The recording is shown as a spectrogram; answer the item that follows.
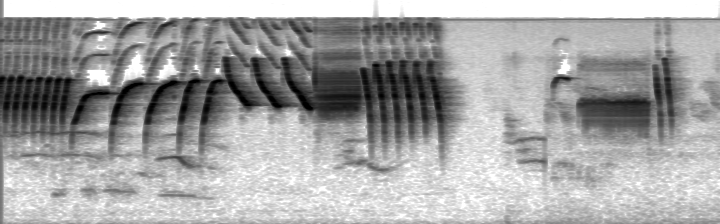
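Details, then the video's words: Canary master song to make other canaries sing: quick repeated notes and descending swoops, a buzzy trill, a pause, then a short buzzy phrase. "MASTERAN KENARI GACOR Yang Lain Agar Ikut GACOR"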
